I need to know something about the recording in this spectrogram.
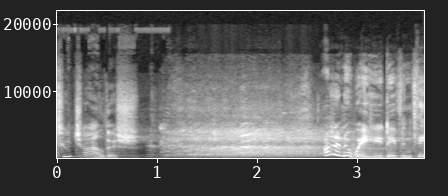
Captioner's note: audience laughing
